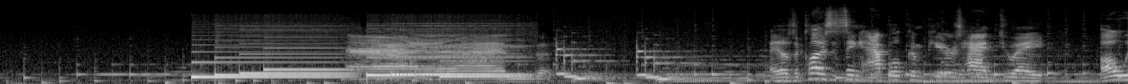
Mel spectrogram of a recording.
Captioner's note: Mac Quadra 900 death chime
